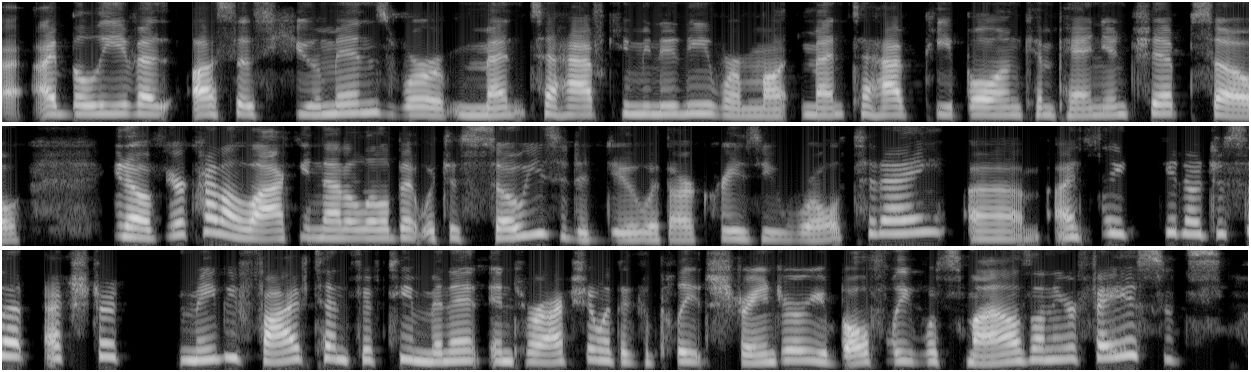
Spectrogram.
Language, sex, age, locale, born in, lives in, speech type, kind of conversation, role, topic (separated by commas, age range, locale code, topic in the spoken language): English, female, 40-44, en-US, United States, United States, conversation, podcast, host, What are some effective ways people can cope with stress in their daily lives?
